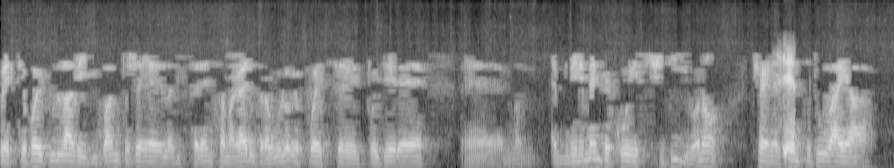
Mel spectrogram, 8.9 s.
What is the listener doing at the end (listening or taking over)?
listening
